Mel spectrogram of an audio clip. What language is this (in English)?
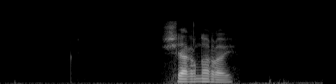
Norwegian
